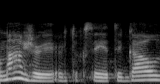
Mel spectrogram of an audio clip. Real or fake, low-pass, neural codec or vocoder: fake; 7.2 kHz; codec, 24 kHz, 0.9 kbps, WavTokenizer, medium speech release version 2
